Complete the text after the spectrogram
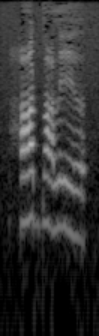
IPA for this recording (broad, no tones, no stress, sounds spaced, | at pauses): h ɑ ɖ d ɑ l e ə̯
